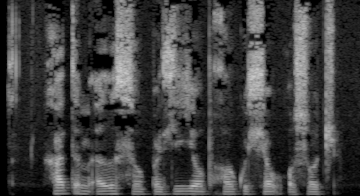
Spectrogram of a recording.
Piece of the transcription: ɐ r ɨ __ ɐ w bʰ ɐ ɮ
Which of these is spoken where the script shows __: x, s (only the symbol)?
s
